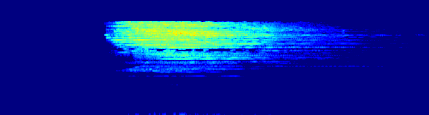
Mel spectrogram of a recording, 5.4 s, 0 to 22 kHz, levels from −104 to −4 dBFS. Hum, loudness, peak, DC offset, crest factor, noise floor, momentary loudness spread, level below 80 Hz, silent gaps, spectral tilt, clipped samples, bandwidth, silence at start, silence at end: none; -32 LUFS; -20 dBFS; under 0.1%; 22 dB; under -90 dBFS; 22 LU; under -90 dBFS; none; 10.5 dB/octave; under 0.1%; 11.5 kHz; 1.4 s; 1.95 s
